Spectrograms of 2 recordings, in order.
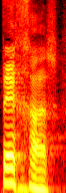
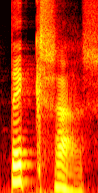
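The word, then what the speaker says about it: Texas: Pues entonces, si decimos tan bien y tan clarito, ¿Por qué a algunos les cuesta tanto decir ? No es . Eso se lo dejamos a los hablantes de inglés. En nuestro idioma es , exactamente igual que las tejas de un tejado.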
